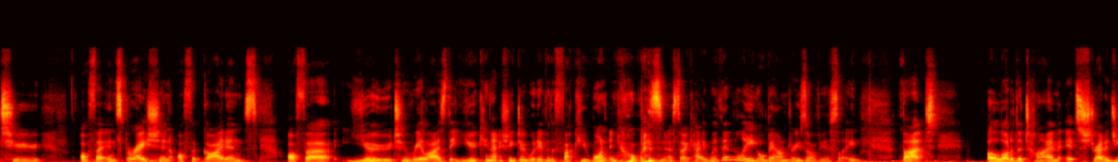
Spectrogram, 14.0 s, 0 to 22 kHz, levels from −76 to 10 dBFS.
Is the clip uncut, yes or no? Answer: yes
